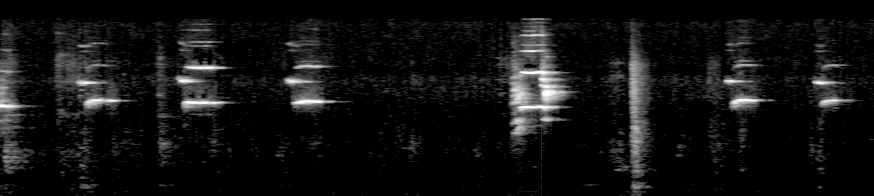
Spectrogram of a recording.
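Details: Gloster canary in Poland singing clear whistled notes repeated roughly once a second, broken by a brief burst of rapid twittering midway, against a quiet background.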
